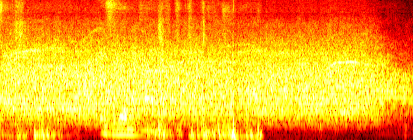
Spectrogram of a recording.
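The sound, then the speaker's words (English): Steady, dense hand clapping fills the whole stretch as a round of applause for Prime, with voices briefly talking or cheering underneath early on before the clapping carries on alone and tapers off at the end. “I'm gonna give him a round of applause.”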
